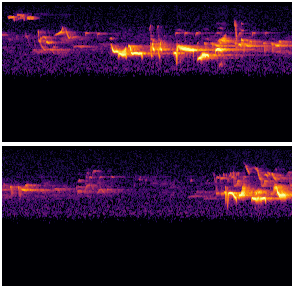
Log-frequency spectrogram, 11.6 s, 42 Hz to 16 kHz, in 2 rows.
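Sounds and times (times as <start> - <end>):
Eurasian blackbird Turdus merula singing: 0.0 - 6.6, 9.6 - 11.6.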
